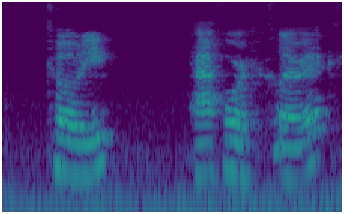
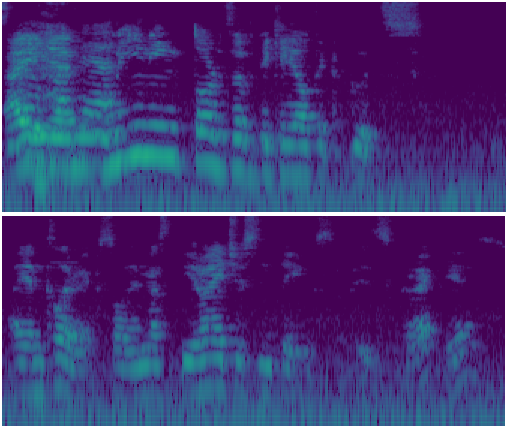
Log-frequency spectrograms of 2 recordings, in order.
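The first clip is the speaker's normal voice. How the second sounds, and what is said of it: Put-on Russian accent. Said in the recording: “I will be doing the Russian accent”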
